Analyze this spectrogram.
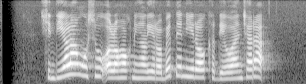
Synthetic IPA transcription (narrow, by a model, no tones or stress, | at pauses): sint̪ialamusuɔlɔɦɔk̚niŋaliɾɔbɛt̪̚dɛniɾɔkɨrdiawaaɲt͡ʃaɾa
